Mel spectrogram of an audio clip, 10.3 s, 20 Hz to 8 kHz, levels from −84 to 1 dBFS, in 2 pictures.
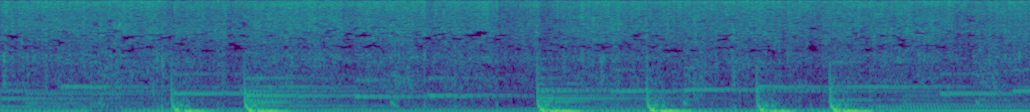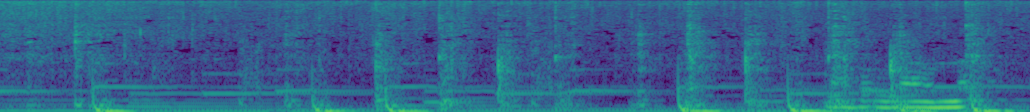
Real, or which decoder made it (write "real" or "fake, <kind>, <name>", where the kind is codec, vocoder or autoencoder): fake, vocoder, BigVGAN v2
